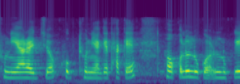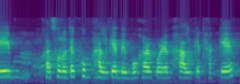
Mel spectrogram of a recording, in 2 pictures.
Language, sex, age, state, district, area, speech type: Assamese, female, 18-30, Assam, Jorhat, urban, spontaneous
